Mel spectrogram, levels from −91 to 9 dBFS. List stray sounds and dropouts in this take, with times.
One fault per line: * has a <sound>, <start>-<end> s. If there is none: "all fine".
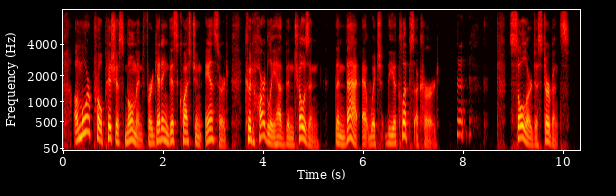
* has a laugh, 7.9-8.5 s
